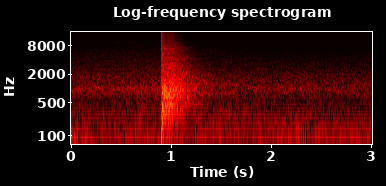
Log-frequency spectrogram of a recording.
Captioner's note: gunshot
